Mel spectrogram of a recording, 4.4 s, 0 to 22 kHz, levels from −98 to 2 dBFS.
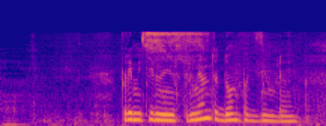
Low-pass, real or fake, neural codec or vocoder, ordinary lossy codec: none; fake; codec, 16 kHz, 16 kbps, FunCodec, trained on Chinese and English, 50 frames a second; none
